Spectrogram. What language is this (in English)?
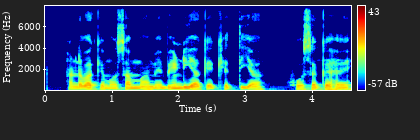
Magahi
